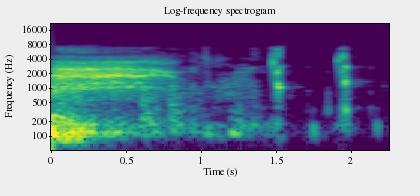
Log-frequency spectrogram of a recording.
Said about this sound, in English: We're home 24/7 and you can't find a different time to chew.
